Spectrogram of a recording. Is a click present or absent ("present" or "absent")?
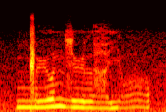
present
